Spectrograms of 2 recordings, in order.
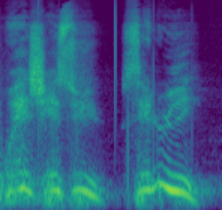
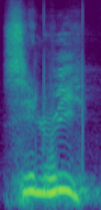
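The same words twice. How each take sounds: First: Plus aigu, foule qui acclame son héros; s'emballer comme un jeune dans la foule; foule enthousiaste. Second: Plus aigu et plus fort, cri de ralliement; foule qui crie. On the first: (acclamation enthousiaste, voix plus aiguë) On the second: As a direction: lancer le mot comme un slogan. (cri de foule, plus fort et plus aigu) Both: Retold or imitated. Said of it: "Ils se disent".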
